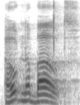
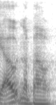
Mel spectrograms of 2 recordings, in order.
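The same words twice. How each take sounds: First: "Out and about" with the Canadian "about", louder and higher; Canadian accent. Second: Said in the usual way. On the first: Shown as a demonstration. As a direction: play up the Canadian vowel in "about". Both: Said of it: "check your Canadian accent".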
